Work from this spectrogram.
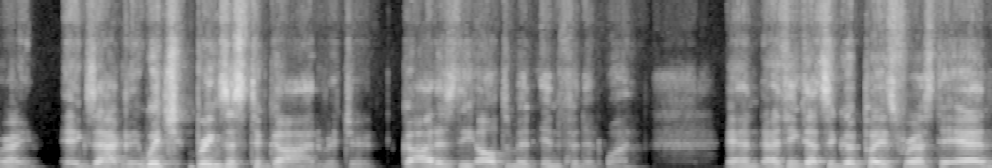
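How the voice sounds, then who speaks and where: Against a quiet background, a man with a normal speaking voice talks at a medium pitch with ordinary pitch variation and big swings in loudness. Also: moderate pace. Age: 60s. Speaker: rabbi teaching a study group. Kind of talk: online study class.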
